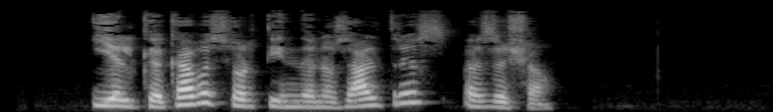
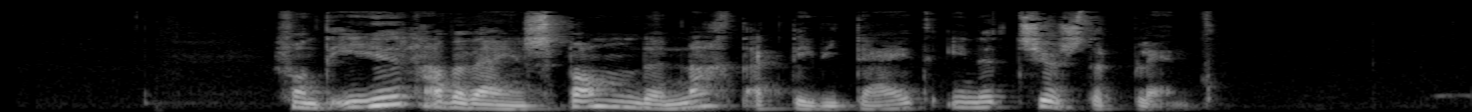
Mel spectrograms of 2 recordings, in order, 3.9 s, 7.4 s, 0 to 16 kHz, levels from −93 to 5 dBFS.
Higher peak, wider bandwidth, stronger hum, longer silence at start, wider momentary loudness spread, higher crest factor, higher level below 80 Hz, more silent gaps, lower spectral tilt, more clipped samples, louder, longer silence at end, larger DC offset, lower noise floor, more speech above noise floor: first, -4 dBFS vs -14 dBFS; about the same, 11.5 kHz vs 11.5 kHz; neither; second, 0.45 s vs 1.4 s; about the same, 12 LU vs 11 LU; about the same, 22 dB vs 18 dB; about the same, -80 dBFS vs -82 dBFS; neither; about the same, -4.5 dB/octave vs -4.5 dB/octave; neither; first, -24 LUFS vs -31 LUFS; second, 1.15 s vs 1.3 s; neither; about the same, -81 dBFS vs -79 dBFS; first, 57 dB vs 49 dB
